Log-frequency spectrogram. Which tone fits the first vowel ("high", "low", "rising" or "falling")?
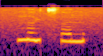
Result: high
